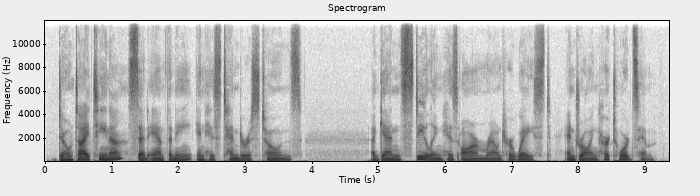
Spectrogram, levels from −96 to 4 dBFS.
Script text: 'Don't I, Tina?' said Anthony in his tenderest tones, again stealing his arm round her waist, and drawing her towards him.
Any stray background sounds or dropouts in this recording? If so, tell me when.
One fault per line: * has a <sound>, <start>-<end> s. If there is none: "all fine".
all fine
